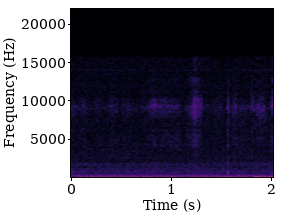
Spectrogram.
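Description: Background noise of a desktop recording microphone: a steady low electrical hum and hiss with faint rubbing sounds, and a short low bump just before the end.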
